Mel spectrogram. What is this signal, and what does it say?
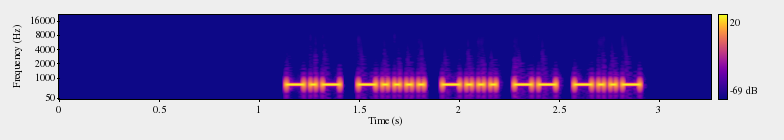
Morse code, heard as a keyed tone, about 40 wpm, 700 Hz. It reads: K6BMX
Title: USA Call Signs - 2x Character Spacing - 40wpm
